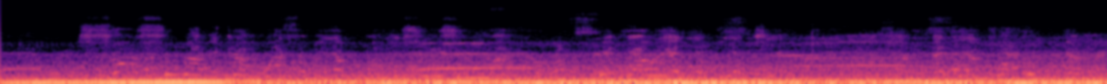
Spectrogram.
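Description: Steady low rumble of a moving car heard from inside the cabin, with faint voices in the background.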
